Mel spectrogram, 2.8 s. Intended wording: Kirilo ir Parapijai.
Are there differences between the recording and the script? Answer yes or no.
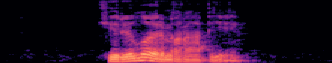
no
